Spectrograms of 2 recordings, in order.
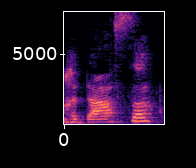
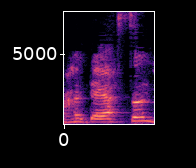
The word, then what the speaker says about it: Hadassah: familiar with the name Hadassah or Hadassah you can pronounce it either way it's kind of like tomato and tomato or potato and potato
